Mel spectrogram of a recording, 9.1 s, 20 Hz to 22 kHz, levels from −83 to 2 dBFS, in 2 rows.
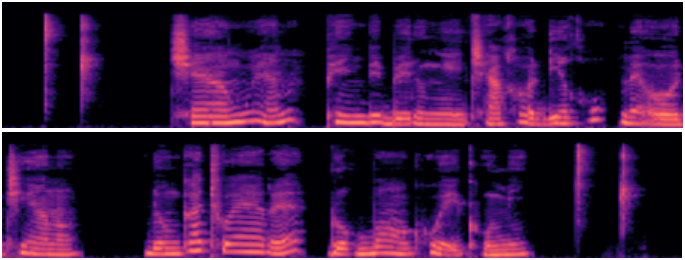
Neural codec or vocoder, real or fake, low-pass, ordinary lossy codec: vocoder, 44.1 kHz, 128 mel bands, Pupu-Vocoder; fake; 14.4 kHz; none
